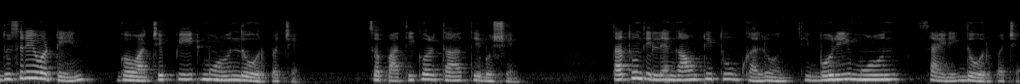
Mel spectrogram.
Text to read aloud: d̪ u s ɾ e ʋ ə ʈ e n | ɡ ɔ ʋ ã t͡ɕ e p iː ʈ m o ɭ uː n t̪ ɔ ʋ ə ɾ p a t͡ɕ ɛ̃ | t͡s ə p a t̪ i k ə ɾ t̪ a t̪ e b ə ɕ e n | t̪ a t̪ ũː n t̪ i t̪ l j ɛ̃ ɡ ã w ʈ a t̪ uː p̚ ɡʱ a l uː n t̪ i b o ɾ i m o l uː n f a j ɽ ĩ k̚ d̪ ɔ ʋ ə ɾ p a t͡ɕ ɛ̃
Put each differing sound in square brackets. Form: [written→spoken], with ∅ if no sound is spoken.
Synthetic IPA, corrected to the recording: d̪ u s ɾ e ʋ ə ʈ e n | ɡ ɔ ʋ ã t͡ɕ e p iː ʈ m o ɭ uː n [t̪→d̪] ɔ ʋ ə ɾ p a t͡ɕ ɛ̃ | t͡s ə p a t̪ i k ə ɾ t̪ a t̪ e b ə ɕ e n | t̪ a t̪ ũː n t̪ i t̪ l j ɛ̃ ɡ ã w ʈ [a→i] t̪ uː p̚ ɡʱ a l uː n t̪ i b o ɾ i m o [l→ɭ] uː n [f→s] a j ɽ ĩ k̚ d̪ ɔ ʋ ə ɾ p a t͡ɕ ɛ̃

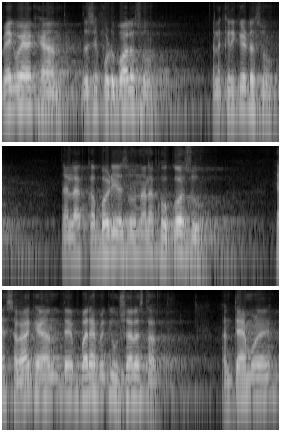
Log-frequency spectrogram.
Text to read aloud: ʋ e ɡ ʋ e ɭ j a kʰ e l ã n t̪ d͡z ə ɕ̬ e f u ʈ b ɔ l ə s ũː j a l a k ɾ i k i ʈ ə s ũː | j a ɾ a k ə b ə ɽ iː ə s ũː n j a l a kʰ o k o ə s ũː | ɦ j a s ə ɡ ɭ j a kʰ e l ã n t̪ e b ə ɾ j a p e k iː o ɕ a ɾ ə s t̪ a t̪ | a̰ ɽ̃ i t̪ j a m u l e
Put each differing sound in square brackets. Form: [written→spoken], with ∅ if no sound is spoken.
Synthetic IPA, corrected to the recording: ʋ e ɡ ʋ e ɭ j a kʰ e [l→ɭ] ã n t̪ d͡z ə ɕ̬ e f u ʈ b ɔ l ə s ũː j a l a k ɾ i k [i→e] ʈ ə s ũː | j a [ɾ→l] a k ə b ə ɽ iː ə s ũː n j a l a kʰ o k o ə s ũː | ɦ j a s ə ɡ ɭ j a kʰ e [l→ɭ] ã n t̪ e b ə ɾ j a p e k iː [o→u] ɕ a ɾ ə s t̪ a t̪ | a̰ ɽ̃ i t̪ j a m u [l→ɭ] e

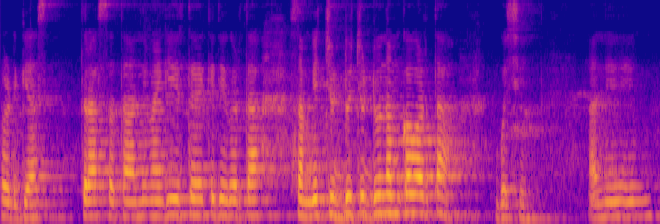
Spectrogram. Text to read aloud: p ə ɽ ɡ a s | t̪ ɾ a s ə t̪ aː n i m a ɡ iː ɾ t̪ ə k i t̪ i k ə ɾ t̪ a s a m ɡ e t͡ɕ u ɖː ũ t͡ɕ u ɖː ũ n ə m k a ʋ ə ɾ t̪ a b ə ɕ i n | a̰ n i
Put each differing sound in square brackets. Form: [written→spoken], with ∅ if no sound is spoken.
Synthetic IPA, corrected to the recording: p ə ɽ ɡ a s | t̪ ɾ a s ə t̪ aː n i m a ɡ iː ɾ t̪ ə k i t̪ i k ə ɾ t̪ a s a m ɡ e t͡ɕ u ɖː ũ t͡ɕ u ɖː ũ n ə m k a ʋ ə ɾ t̪ a b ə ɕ i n | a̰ n i

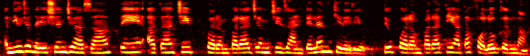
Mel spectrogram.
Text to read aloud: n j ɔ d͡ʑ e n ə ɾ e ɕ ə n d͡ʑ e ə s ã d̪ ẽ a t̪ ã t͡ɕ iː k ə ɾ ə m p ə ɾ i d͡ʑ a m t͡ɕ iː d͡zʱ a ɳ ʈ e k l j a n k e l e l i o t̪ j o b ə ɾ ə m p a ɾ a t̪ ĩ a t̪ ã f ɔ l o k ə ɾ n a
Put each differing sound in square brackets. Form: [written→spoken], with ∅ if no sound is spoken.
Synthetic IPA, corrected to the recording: n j [ɔ→u] d͡ʑ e n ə ɾ e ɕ ə n d͡ʑ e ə s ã [d̪→t̪] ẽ a t̪ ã t͡ɕ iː [k→p] ə ɾ ə m p ə ɾ [i→a] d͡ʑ a m t͡ɕ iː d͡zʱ a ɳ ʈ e [k→∅] l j a n k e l e l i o t̪ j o [b→p] ə ɾ ə m p [a→ə] ɾ a t̪ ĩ a t̪ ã f ɔ l o k ə ɾ n a

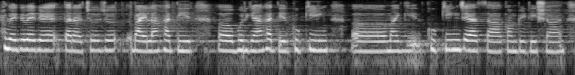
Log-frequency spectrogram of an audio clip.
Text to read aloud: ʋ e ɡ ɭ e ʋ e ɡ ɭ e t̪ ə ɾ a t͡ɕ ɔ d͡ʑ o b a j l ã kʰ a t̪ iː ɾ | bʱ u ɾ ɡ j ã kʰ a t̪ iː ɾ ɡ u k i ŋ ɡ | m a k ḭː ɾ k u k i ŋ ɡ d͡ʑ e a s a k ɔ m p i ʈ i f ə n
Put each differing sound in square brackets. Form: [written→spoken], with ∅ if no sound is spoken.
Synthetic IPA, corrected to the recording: ʋ e ɡ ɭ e ʋ e ɡ ɭ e t̪ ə ɾ a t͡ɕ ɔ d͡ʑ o b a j l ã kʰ a t̪ iː ɾ | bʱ u ɾ ɡ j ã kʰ a t̪ iː ɾ [ɡ→k] u k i ŋ ɡ | m a [k→ɡ] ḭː ɾ k u k i ŋ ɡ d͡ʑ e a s a k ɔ m p i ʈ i [f→ɕ] ə n

